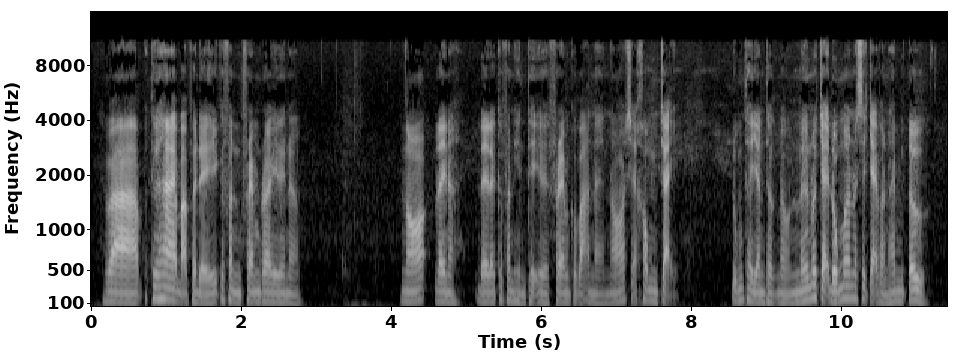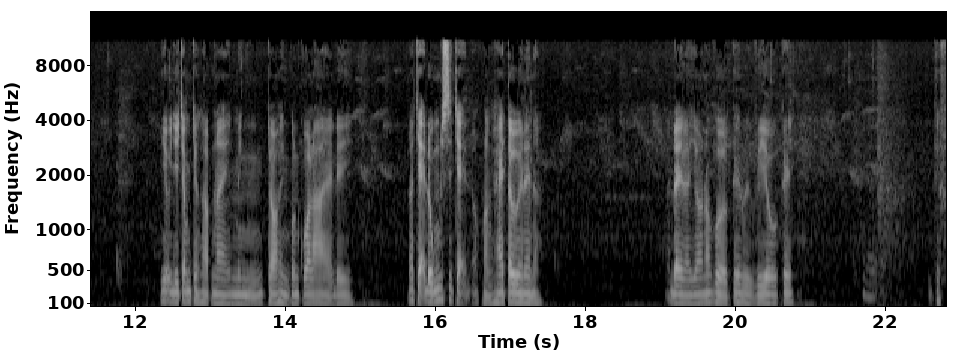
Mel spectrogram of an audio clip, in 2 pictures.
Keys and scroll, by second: 3.3 space, 10.6 space, 14.9 space, 20.6 space.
